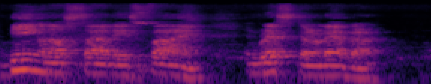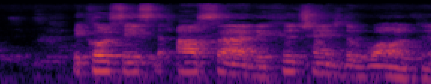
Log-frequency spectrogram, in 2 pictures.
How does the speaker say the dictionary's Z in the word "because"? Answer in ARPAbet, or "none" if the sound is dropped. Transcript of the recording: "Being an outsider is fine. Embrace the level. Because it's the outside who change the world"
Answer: S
